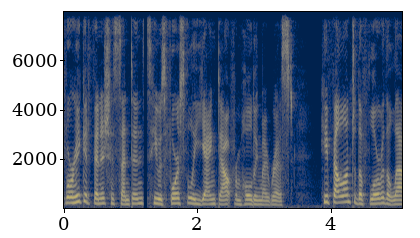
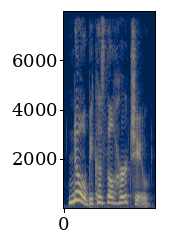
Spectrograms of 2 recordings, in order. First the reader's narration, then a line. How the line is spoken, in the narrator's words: he shouted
